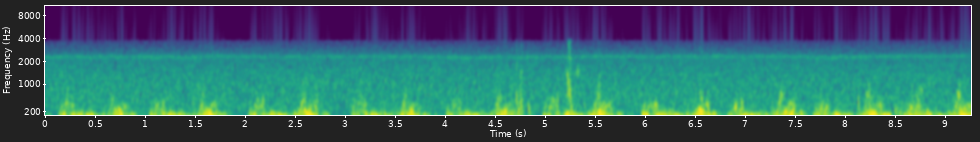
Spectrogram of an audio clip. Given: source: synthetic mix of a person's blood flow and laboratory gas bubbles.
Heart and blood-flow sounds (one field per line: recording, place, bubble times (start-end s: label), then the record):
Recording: Doppler ultrasound of blood flow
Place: precordium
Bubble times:
4.67-4.89 s: bubbles
5.21-5.42 s: bubbles
8.11-8.18 s: bubbles
8.49-8.60 s: bubbles
8.69-8.81 s: bubbles
From the record:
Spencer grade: 2 (many but less than half of the cardiac periods contain bubble signals, singularly or in groups)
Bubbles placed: only in the low amplitude regions of the cardiac cycle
